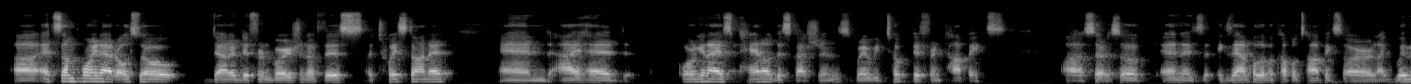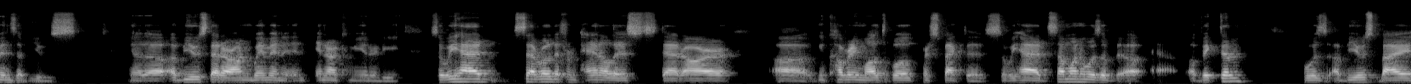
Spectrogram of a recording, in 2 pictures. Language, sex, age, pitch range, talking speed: English, male, 20-39, 100-120 Hz, 165 wpm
